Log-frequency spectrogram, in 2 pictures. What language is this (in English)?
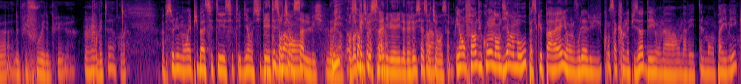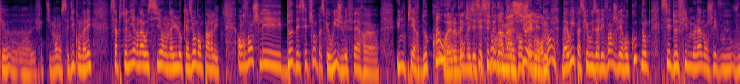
French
